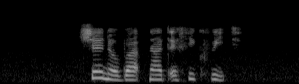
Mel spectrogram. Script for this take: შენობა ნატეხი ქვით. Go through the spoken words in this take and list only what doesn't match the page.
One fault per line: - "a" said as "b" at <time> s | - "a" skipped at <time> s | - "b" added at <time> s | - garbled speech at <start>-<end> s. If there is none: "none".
none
